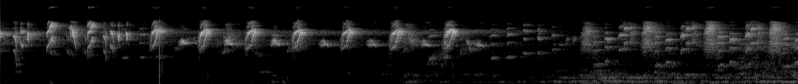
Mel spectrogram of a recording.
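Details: Small bird singing in a recording made to train pet birds, its song said to have sharp, tight, harsh bursts; loud high chipping notes repeat about twice a second, then give way to a softer scratchy chatter with faint hum.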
